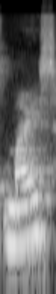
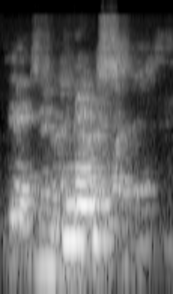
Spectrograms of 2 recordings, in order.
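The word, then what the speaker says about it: Myss: Is Carolyn Mice? How do you say her name? Carolyn Mice? Mace.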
